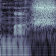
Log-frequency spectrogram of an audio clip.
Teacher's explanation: the consonant is always hard and so that e ends up sounding like the U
